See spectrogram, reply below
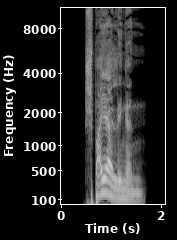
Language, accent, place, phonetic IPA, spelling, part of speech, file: German, Germany, Berlin, [ˈʃpaɪ̯ɐlɪŋən], Speierlingen, noun, De-Speierlingen.ogg
- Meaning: dative plural of Speierling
